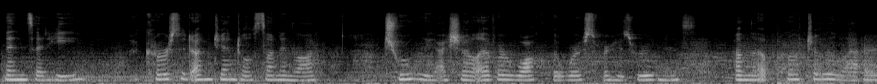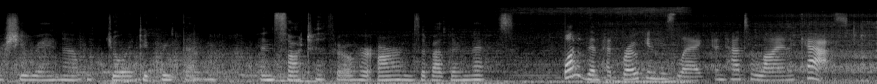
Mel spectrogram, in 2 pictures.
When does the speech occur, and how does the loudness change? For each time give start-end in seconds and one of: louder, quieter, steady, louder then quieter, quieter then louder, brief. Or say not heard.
0.0-17.2 steady.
